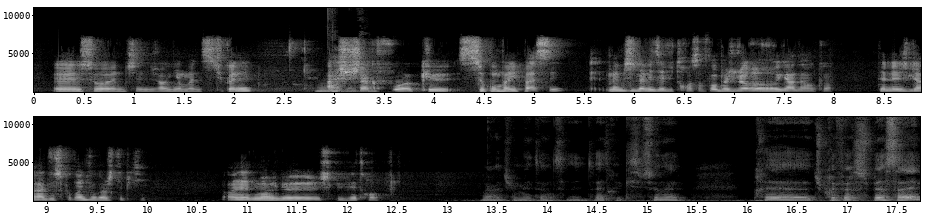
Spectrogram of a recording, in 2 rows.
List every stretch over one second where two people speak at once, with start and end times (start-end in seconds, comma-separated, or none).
none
